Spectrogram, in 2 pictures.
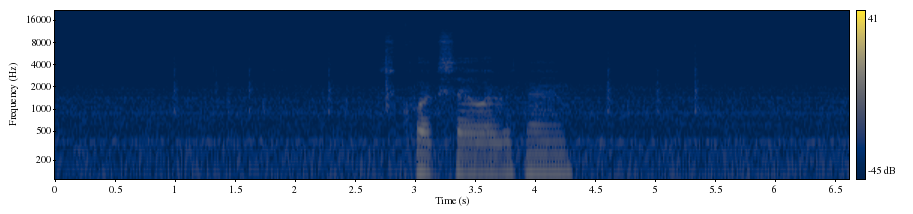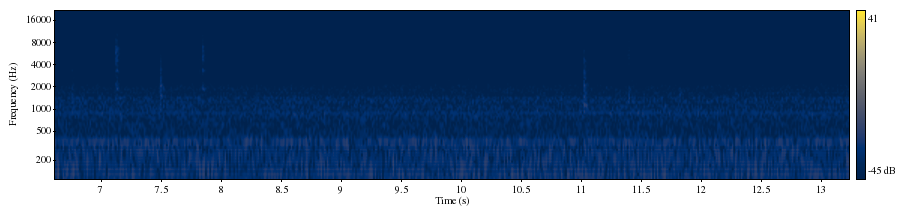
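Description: Soft menu clicks tick as options change.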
